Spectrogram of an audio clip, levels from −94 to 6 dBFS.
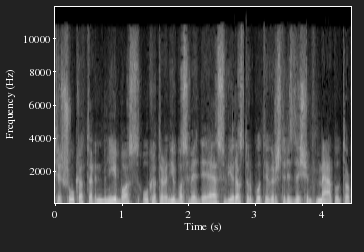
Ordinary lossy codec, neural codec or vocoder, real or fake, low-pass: AAC, 32 kbps; codec, 16 kHz in and 24 kHz out, 0.8 kbps, FocalCodec, streaming, 65536 codes; fake; 10.8 kHz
